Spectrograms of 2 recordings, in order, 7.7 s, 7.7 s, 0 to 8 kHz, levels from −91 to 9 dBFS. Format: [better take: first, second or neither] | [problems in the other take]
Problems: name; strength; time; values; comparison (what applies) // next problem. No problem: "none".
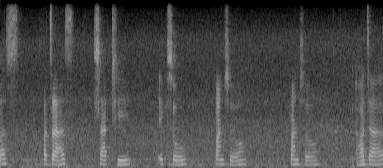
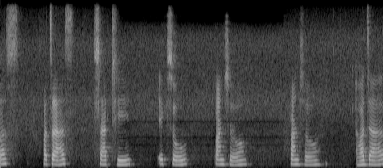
first | noise reduction (neural mask model Resemble Enhance denoiser)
